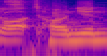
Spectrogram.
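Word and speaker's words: Tonyan: So It's Tunyon, by the way. He went to my high school. It's Tunyon. His name's Big Bob. I don't know if that's some like Canadian way to pronounce it, but in Chicago we call him Tunyon.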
